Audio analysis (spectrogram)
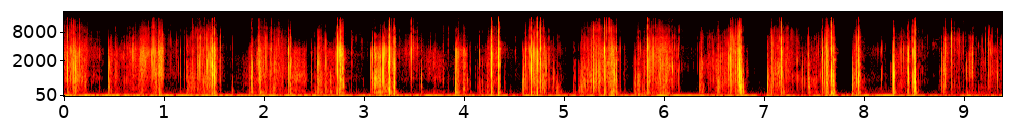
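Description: Blue bead play foam pressed onto the ear of a mannequin head microphone is poked and picked with a thin wooden stick held by the fingers. The result is a run of close, bright, crunchy crackles and crinkly bursts, with sharp clicks that die away almost at once and little low end.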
